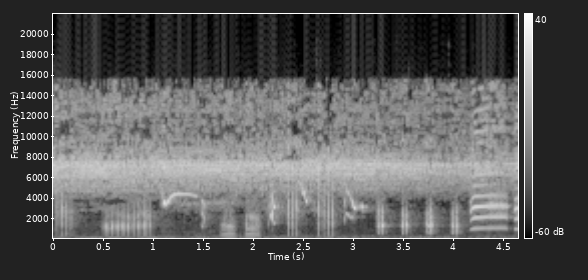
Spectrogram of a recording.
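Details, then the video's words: Asian pied starling used as a training recording for cage birds: a varied, chattering medley of whistled slurs, harsh buzzy bursts, clicks and stacked harmonic notes, with a steady high hiss throughout. "Masteran Burung Jalak Kebo Gacor"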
